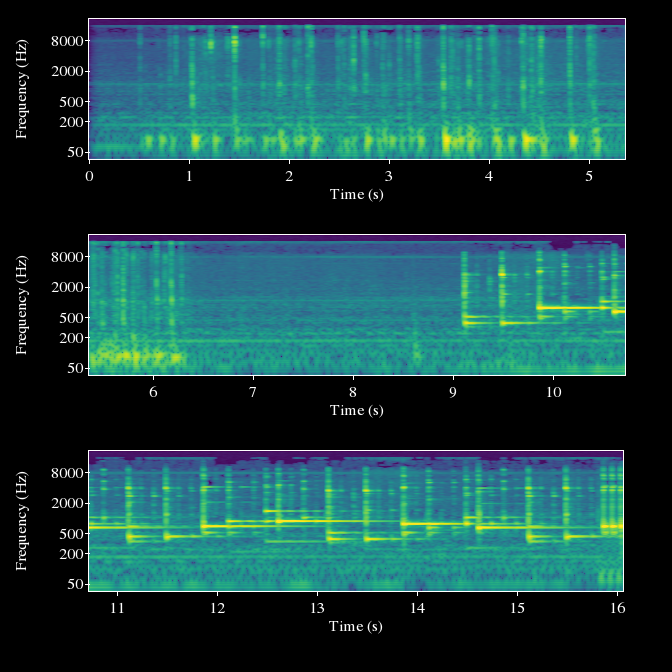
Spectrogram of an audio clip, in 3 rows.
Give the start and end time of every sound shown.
0.6s-6.4s: keyboard typing
9.1s-16.1s: phone ringing

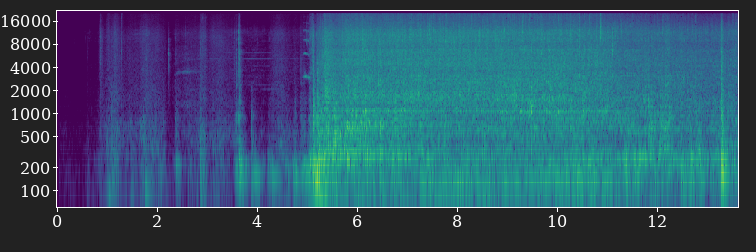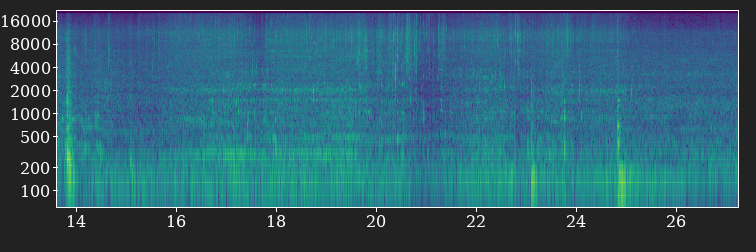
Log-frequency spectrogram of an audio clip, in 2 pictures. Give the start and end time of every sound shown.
4.8s-13.3s: toilet flushing
4.8s-26.0s: running water

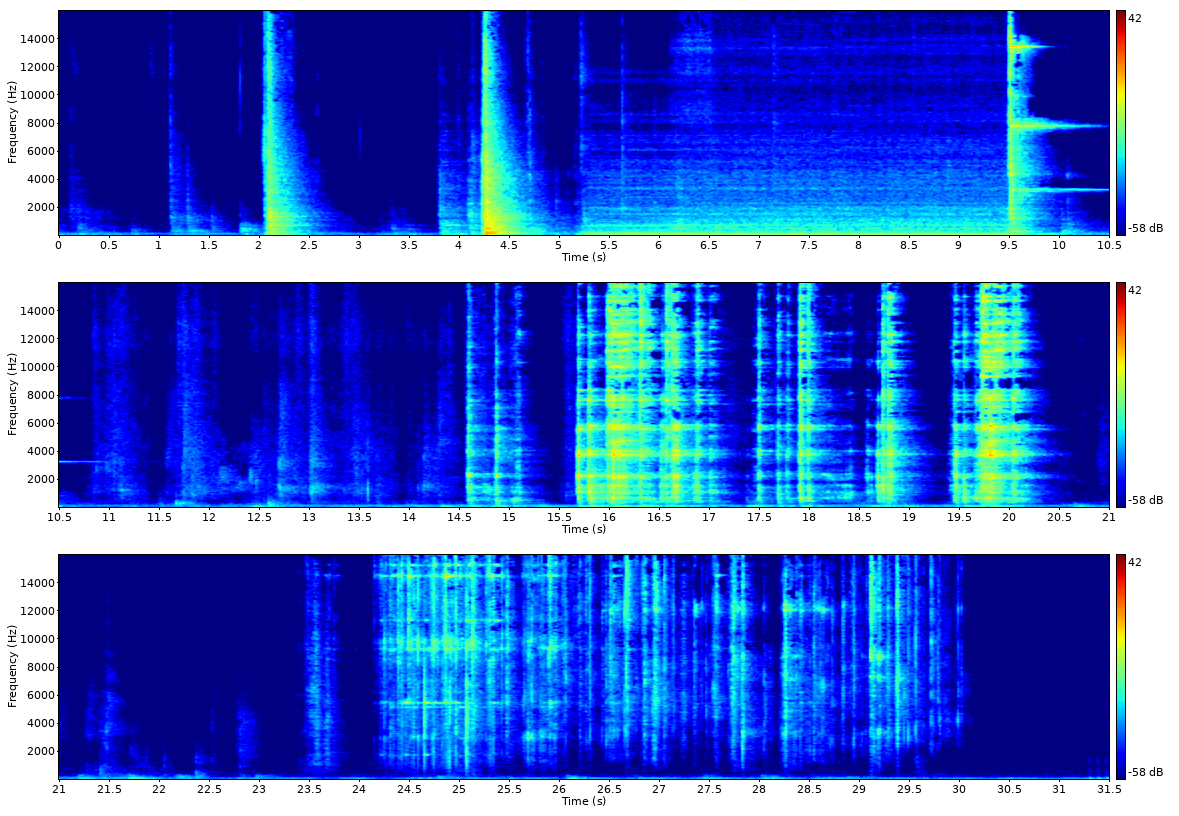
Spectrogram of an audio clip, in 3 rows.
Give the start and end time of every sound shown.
2.0s-10.9s: microwave
10.7s-14.6s: footsteps
14.5s-20.5s: cutlery and dishes
20.9s-23.4s: footsteps
24.1s-30.1s: keys

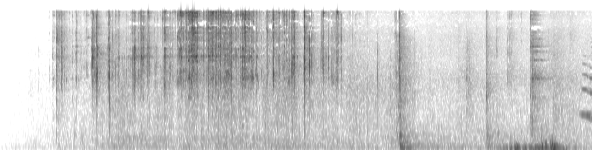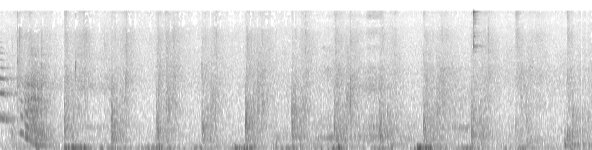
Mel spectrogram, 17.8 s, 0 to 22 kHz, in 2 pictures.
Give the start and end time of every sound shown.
1.2s-5.6s: keys
5.9s-10.8s: door
10.3s-17.8s: footsteps

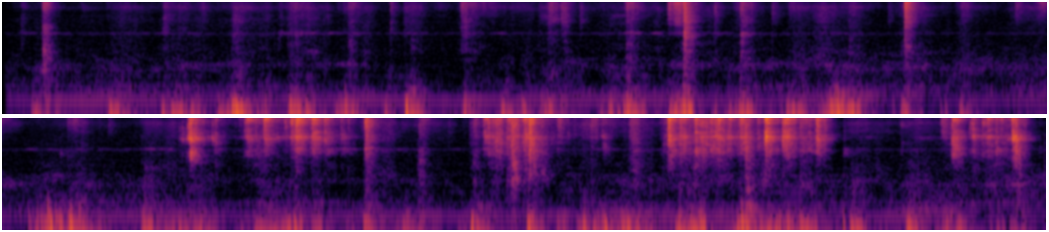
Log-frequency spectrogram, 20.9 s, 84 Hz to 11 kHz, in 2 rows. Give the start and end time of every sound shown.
0.3s-20.9s: footsteps
12.3s-20.7s: keys

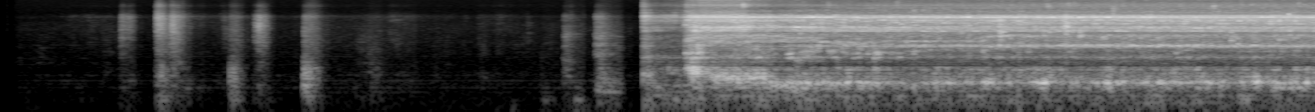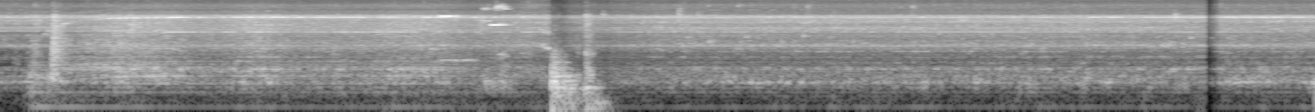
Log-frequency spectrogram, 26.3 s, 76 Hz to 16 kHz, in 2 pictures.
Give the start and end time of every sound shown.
6.4s-26.3s: running water
13.4s-26.3s: vacuum cleaner
17.4s-19.3s: door

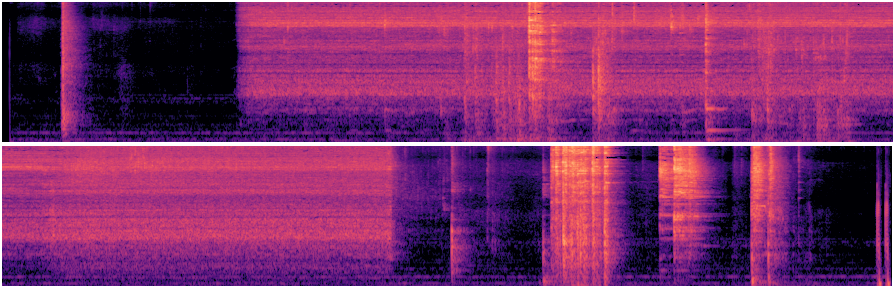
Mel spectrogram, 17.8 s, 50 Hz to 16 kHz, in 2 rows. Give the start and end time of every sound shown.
0.5s-0.9s: light switch
2.4s-12.9s: running water
5.2s-8.2s: cutlery and dishes
13.3s-13.6s: cutlery and dishes
14.3s-16.9s: cutlery and dishes

